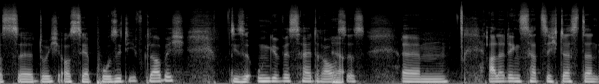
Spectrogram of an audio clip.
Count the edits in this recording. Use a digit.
2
